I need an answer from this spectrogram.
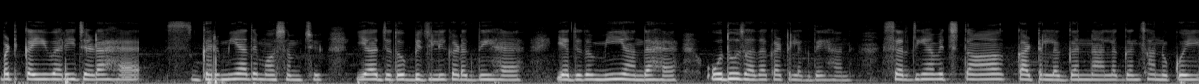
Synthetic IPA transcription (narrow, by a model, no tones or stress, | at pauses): bəʈkəiːʋaːɾiːd͡ʒeːɽaːɦɛː | ɡəɾmijãːd̪eːmɔːsəmt͡ʃ | jaːd͡ʒəd̪õːbɪd͡ʒliːkəɽək̚d̪iːɦɛː | jaːd͡ʒəd̪õːmĩːãːnd̪aːɦɛː | oːd̪õːzjaːd̪aːkəʈləɡd̪eːɦən | səɾd̪ijãːʋɪt͡ʃt̪ãːkəʈləɡənːaːləɡənsaːnũːkoːiː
